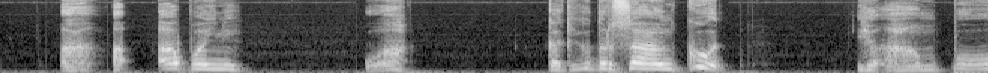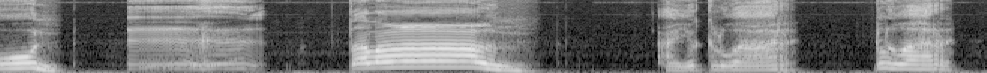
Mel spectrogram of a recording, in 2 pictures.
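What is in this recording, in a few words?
character INDONESIA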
